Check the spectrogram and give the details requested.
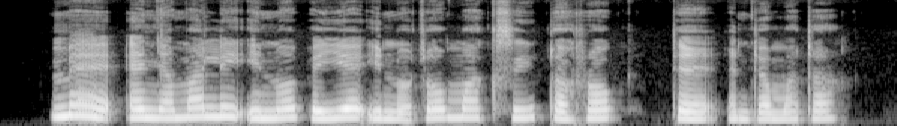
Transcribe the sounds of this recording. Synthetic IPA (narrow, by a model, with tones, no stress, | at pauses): mɛ˦ɛ˨ɲa˨ma˦lɪ˦ʔi˨no˦pe˨je˦ʔi˨nɔ̰˨tɔ˦ma˦ksɪ˦tɔ˨ɾɔ˦k̚ | tɛː˨ntɛ˨ma˨ta˦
